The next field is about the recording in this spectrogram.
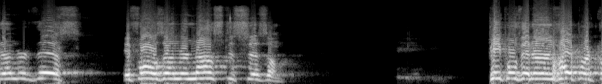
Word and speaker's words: Gnosticism: I asked Jamie to put, I want you to see how that's spelled, Gnosticism, silent G.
